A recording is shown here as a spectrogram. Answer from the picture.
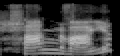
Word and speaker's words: Llanfair: And having looked at some of our other place names, you might like to have a go at pronouncing this place. So we have Llanfair.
